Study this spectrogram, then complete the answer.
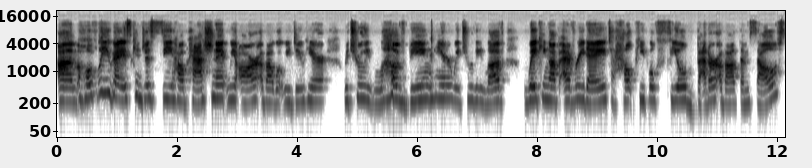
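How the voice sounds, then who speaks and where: An animated woman speaks with an American accent at a fairly high pitch. Her tone is bright and sharp. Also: moderate pace. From US Midwest, Chicago area. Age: 30s. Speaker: network marketing presenter. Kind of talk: sales pitch.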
